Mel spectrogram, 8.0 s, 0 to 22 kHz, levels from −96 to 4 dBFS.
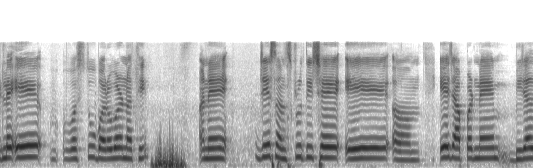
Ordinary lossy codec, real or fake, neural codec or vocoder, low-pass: none; real; none; none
